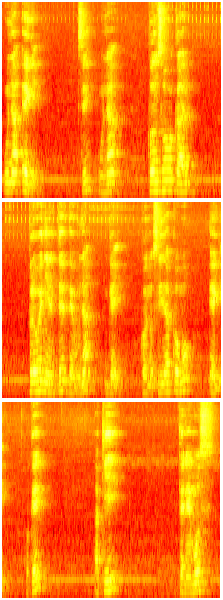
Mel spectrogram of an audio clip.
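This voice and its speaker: A man giving a slow spelling lesson, speaking deliberately, pausing often and checking in with his listeners. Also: a little high. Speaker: language teacher. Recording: echoey room with faint background noise.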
